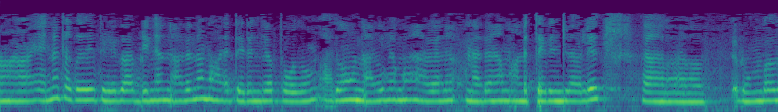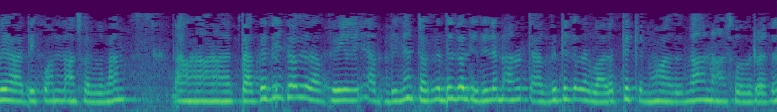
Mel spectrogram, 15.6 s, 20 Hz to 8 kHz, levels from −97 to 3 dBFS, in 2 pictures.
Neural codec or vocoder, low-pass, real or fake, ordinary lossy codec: codec, 24 kHz, 1.5 kbps, HILCodec; 7.2 kHz; fake; MP3, 24 kbps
